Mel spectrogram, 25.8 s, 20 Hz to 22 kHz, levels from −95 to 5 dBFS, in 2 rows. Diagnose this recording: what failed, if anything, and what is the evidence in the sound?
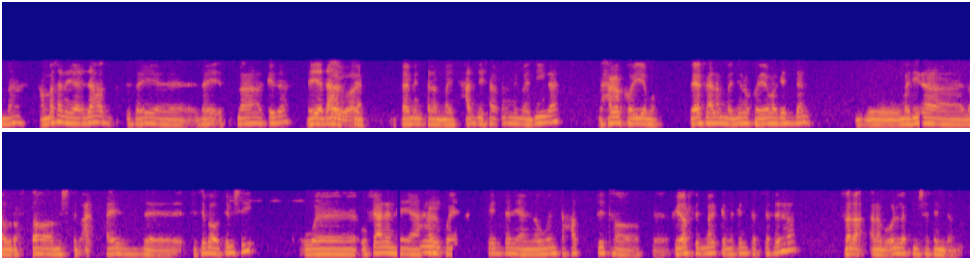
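Call processing is the stage at fault here: this looks like speech suppressed in double talk. The speech dips hard between 4.80 and 5.33 s, falling by something like 30 dB at its deepest, then again from 18.93 to 19.24 s at a similar depth, plus a lighter dip of around 10 dB at 12.24–12.29 s. The likely cause is the echo canceller hearing both sides at once, failing to tell the near talker from loudspeaker echo, and ducking everything.

Tucked inside that first dip, around 4.85–4.92 s, there's a faint echo leak: a copy of the sound arriving about 410 ms late and sitting far below the speech, roughly 35 dB down. It's the same call-processing stage, likely a speakerphone whose echo canceller let a scrap of what its mic picked up slip back through, just as it was struggling with the double talk.

On the network side there's packet loss filled with silence. A short hard-edged hole lands at 5.66 s, about 20 ms long, which fits one lost 20 ms packet. 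A longer one runs from 18.18 to 18.22 s, 40 ms, consistent with two packets back to back. The receiver plays dead silence in each gap instead of concealing it, so you get abrupt cut-ins with hard edges, all riding on the band-limited G.711 telephone sound that stops at 4 kHz.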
